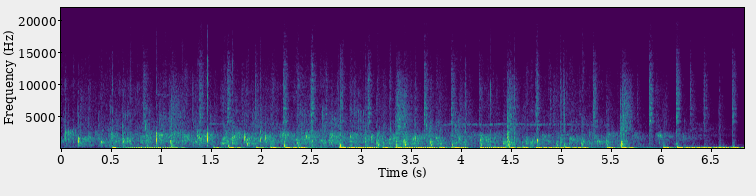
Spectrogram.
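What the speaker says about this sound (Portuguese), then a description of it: "Vamos recebê-la com uma calorosa salva de palmas." Audience applause at a Brazilian careers forum panel, steady clapping from a crowd that swells and holds at a fairly loud level, with a few sharp close claps standing out and some faint voices underneath.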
